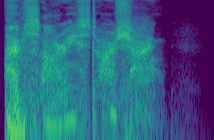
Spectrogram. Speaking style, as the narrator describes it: Journey whispered

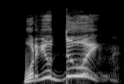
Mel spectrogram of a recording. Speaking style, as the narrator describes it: Mercurio shouted

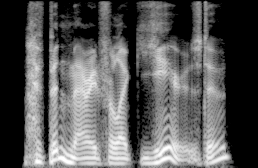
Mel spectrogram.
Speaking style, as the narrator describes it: Vi said with a small laugh

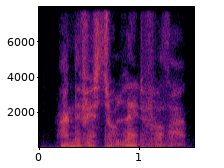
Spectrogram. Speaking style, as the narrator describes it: Fleur whispered

